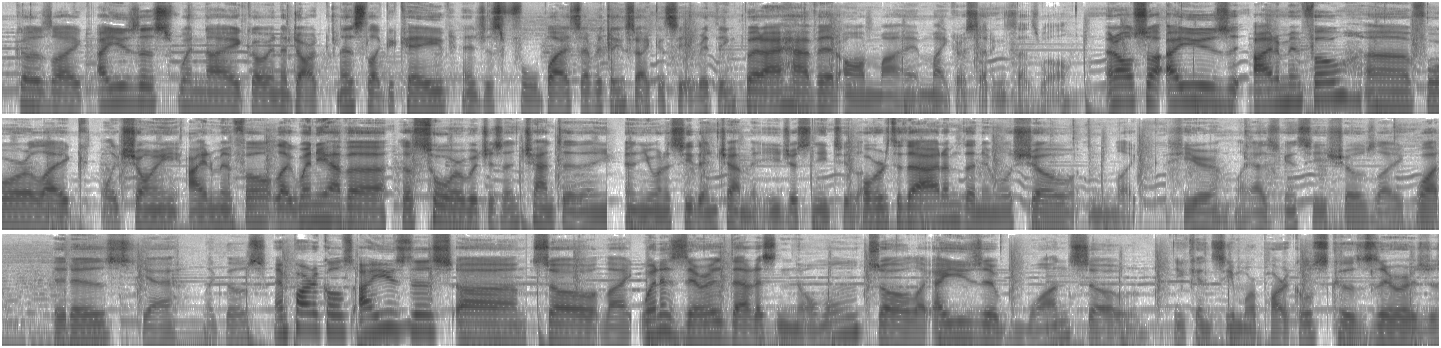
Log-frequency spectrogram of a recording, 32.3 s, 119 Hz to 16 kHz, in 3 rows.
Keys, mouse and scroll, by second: 3.7 right click, 14.0 w.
